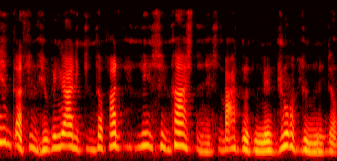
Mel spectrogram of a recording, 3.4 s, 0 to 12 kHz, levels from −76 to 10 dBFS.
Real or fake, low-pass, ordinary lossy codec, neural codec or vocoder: fake; 9.9 kHz; MP3, 96 kbps; autoencoder, 22.05 kHz, a latent of 192 numbers a frame, VITS, trained on one speaker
